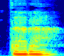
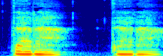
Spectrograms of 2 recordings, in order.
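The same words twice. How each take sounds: First: Steady "Da-da" in an even heartbeat beat; heartbeat rhythm. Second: "da-da, da-da" chanted faster like a racing pulse; quickening heartbeat. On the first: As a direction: tap out one calm heartbeat. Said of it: "A heartbeat". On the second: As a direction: speed up with the pulse. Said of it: "The increase in speed". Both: Acted.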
